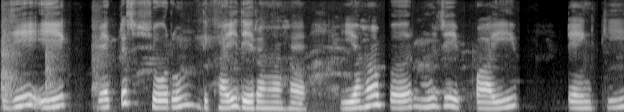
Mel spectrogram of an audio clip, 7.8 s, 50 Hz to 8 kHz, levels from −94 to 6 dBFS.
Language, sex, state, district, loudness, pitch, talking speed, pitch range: Hindi, female, Punjab, Pathankot, -16 LUFS, 185 Hz, 100 wpm, 170-215 Hz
